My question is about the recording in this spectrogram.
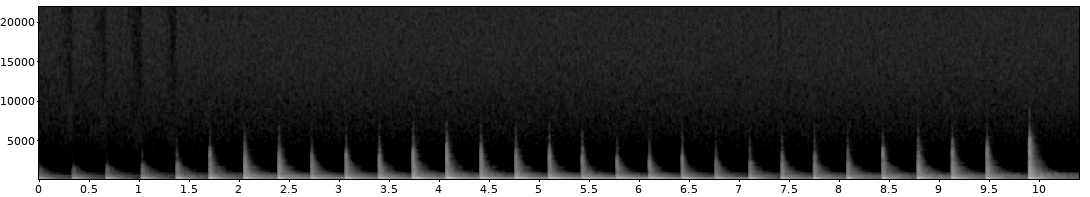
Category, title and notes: Music > Solo percussion
med low tom-tension hit sequence 3 12 inch Sonor Force 3007 Maple Rack
Sample from a studio recording at Calpoly Humboldt in the pro soundproofed studio of a medium tom from a Sonor 3007 maple rack drum, recorded with 1 sm57 and an sm58 beta microphones into logic and processed lightly with Reaper
med-tom, perc, quality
